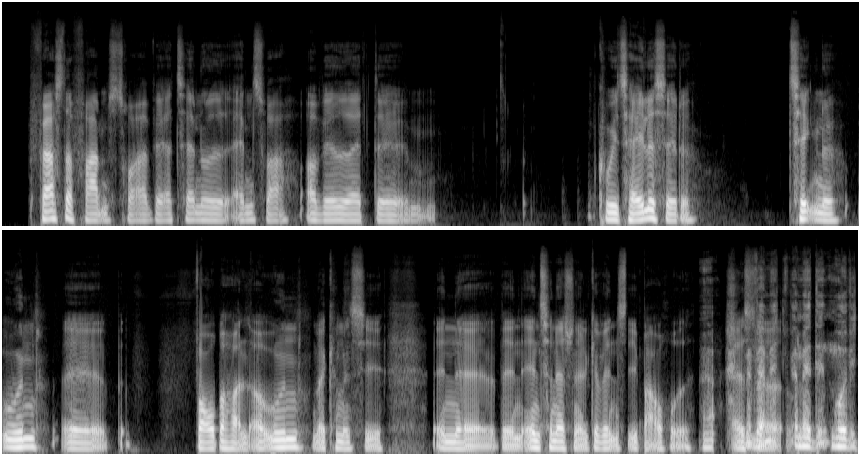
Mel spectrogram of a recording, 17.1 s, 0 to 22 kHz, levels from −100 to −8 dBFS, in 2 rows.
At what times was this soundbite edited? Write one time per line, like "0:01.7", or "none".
0:14.8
